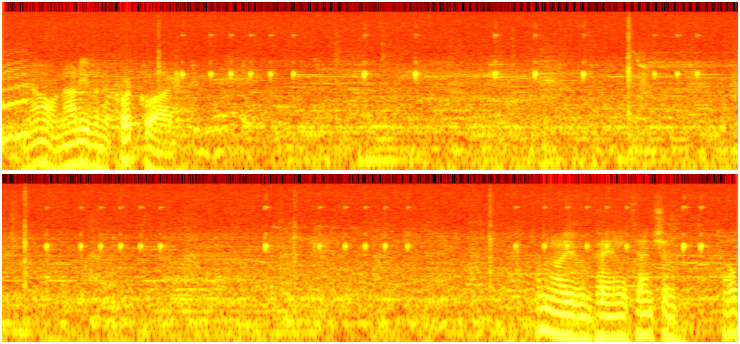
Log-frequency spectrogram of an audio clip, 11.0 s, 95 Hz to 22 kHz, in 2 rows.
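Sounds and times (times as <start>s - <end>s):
low background din: 0.0s - 11.0s
sharp clicks: 1.1s - 6.8s.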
